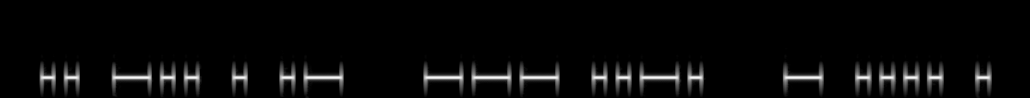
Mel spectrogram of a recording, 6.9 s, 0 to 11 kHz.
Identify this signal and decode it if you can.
Morse code, heard as a keyed tone, about 15 wpm, 700 Hz. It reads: IDEA OF THE
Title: Sentences from Top 1000 Words - Review Part 3 - 15wpm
